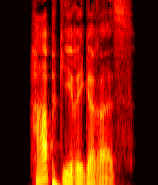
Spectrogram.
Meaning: strong/mixed nominative/accusative neuter singular comparative degree of habgierig
- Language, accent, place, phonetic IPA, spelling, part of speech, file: German, Germany, Berlin, [ˈhaːpˌɡiːʁɪɡəʁəs], habgierigeres, adjective, De-habgierigeres.ogg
